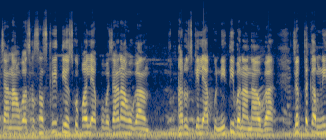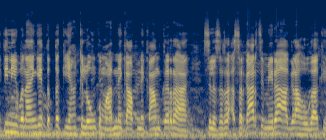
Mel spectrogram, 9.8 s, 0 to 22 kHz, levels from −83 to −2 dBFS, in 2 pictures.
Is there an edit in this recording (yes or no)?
no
